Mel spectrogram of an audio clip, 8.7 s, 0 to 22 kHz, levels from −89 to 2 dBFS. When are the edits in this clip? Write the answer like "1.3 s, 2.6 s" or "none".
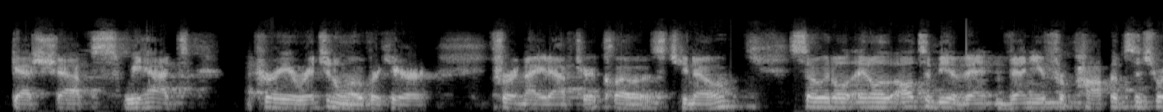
none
